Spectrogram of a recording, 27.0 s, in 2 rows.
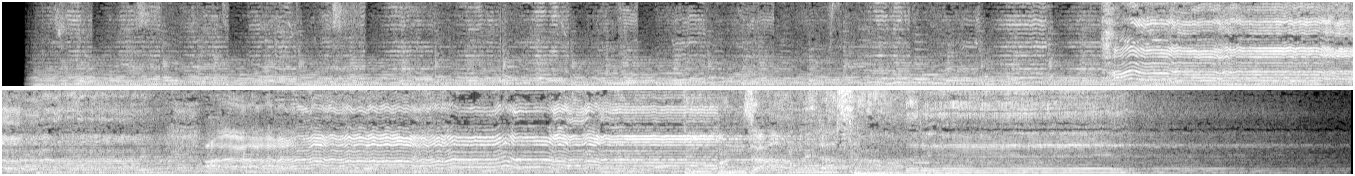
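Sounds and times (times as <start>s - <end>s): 
background music: 0.2s - 27.0s.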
